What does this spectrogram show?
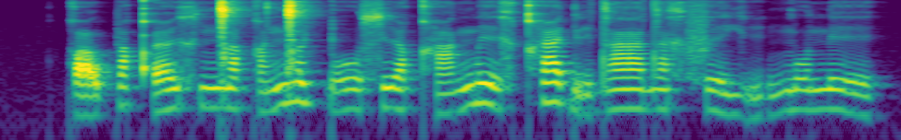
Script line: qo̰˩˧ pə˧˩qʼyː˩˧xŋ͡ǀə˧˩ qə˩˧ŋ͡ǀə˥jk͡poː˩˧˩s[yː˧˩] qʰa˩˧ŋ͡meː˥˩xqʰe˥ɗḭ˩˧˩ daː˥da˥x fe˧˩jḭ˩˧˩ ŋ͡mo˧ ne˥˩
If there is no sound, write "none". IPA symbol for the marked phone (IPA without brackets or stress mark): yː˧˩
